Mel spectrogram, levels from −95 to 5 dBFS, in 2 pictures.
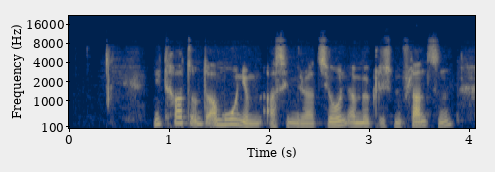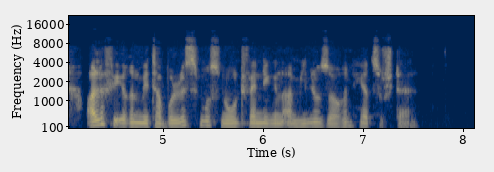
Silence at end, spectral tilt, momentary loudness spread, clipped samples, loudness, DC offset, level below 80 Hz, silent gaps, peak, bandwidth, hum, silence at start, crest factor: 0.6 s; -3.5 dB/octave; 11 LU; under 0.1%; -31 LUFS; under 0.1%; -74 dBFS; none; -6 dBFS; 10.5 kHz; none; 0.35 s; 24 dB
